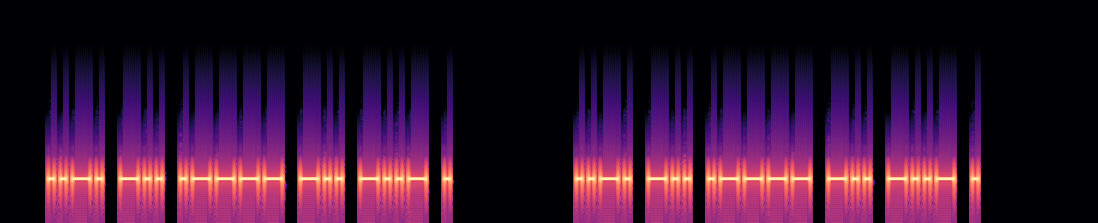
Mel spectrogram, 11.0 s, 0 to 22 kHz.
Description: Morse code, heard as a keyed tone, about 20 wpm, 700 Hz. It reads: FD1DXE FD1DXE
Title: DXCC-100 Call Signs - 6 Characters - Repeated 3x - 20wpm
